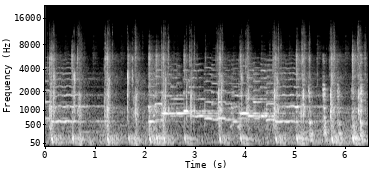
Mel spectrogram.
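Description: Live instrumental rock: a 3Dvarius electric violin playing a melody of long held notes over a rhythmic backing with a steady beat, about two strokes a second.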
